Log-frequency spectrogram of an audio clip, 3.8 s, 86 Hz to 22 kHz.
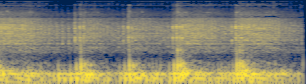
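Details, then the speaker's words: Wrecked salvage KTM Duke 390 single-cylinder, warmed up after a test ride: bark with a metallic rattle/knocking on each throttle blip, coming from the motor; owner unsure whether normal, cause unknown. "And my only other issue is the rattling sound that's coming from the motor. I'm not sure if that's how it's supposed to sound."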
